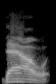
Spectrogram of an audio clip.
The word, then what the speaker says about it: Tao: quote of the day Dow is spelled Tao thank you for that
